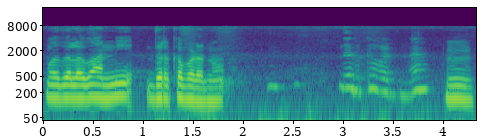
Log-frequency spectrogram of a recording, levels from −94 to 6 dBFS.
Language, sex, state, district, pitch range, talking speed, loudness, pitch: Telugu, male, Andhra Pradesh, Sri Satya Sai, 150-230 Hz, 70 wpm, -16 LUFS, 155 Hz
